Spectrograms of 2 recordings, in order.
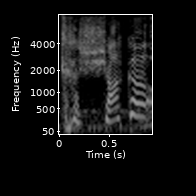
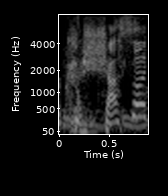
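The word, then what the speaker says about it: cachaça: And that is called Kashaka or Kashasa, depending on who you're asking to pronounce it.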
